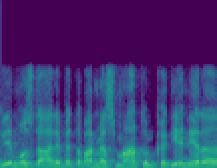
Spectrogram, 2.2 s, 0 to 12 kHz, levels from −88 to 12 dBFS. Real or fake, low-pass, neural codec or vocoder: real; 7.2 kHz; none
